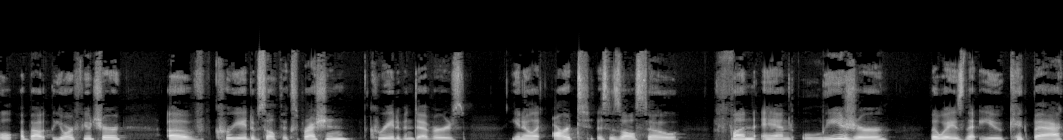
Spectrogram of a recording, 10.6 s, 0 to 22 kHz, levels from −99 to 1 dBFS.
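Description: At 5.37 to 5.39 s and again at 7.34 s, compressed frames are skipped. The speech jumps ahead by about 50 ms each time, which fits roughly two 23.2 ms frames going missing.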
